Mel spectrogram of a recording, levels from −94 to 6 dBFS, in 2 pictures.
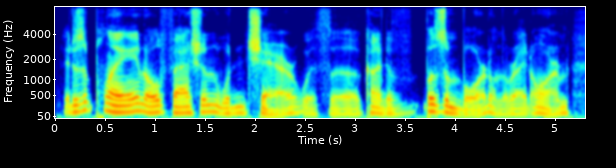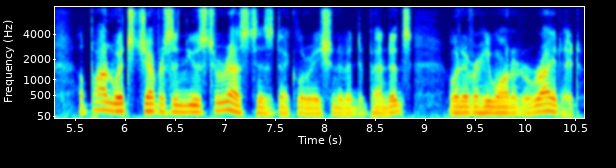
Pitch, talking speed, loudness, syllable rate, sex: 115 Hz, 185 wpm, -20 LUFS, 5.4 syllables/s, male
